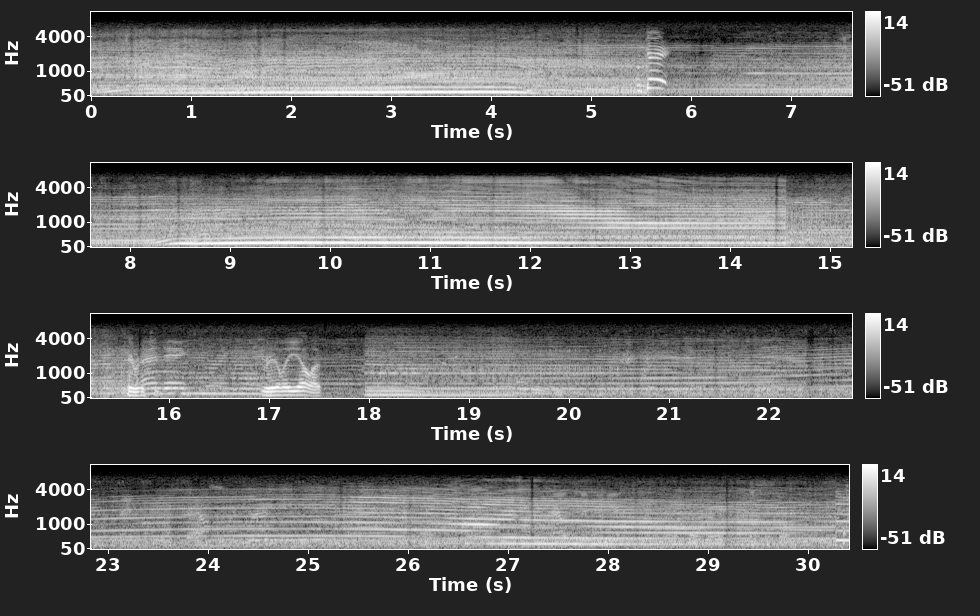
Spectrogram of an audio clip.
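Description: Radio-controlled model airplane engines running at high revs. The pitch swells and sags as a model opens up for takeoff and passes by. The sound jumps abruptly a few times between different engines.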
